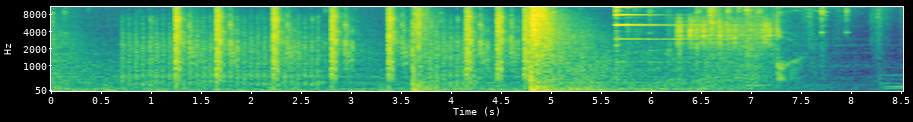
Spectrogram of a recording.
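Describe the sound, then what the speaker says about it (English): Gunfire in the video game Fallout 4: a string of sharp, fairly distant shots cracks out at irregular intervals, some in quick clusters, with one heavier blast before the shooting trails off. "Not sure who was shooting who from where"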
